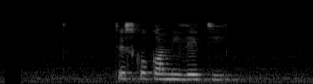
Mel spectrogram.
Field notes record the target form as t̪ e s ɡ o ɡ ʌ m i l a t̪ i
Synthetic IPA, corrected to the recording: t̪ e s k o k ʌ m i l e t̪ i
